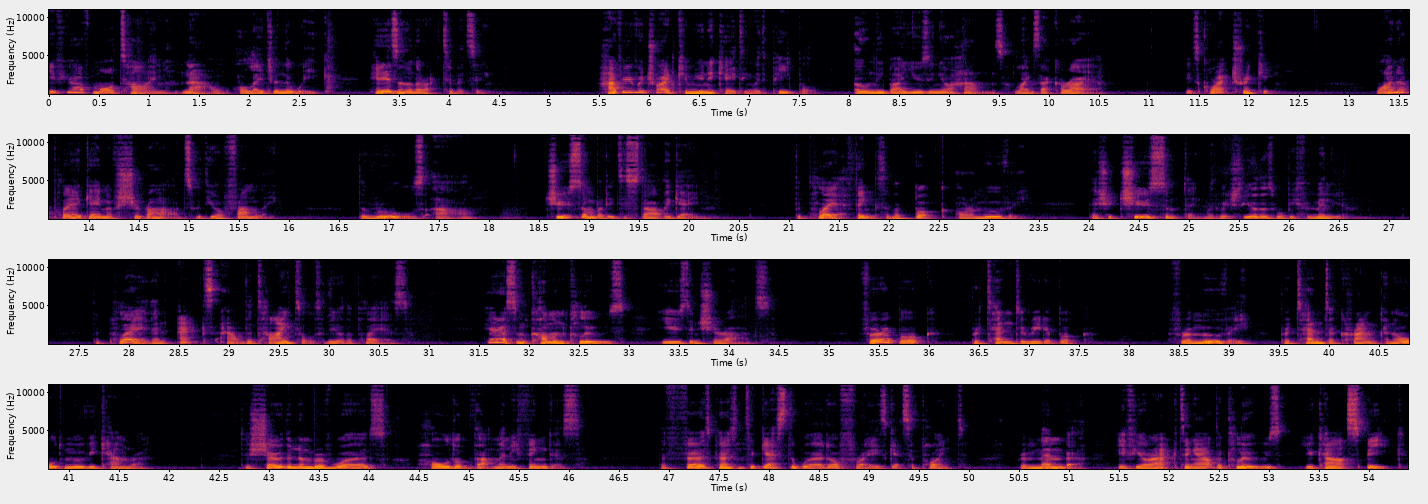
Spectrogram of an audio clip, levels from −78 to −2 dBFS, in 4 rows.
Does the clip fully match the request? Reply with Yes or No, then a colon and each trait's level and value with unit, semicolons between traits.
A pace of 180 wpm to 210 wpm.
No: average, 155 wpm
